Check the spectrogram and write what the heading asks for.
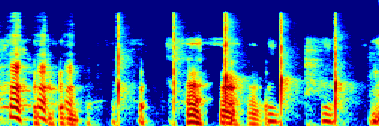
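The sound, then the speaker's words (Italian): A few sharp, irregular hand claps ring out, scattered through someone talking rather than forming a sustained round of applause. “Applausi per fibra.”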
